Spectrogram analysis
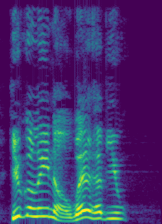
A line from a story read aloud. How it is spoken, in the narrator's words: The master shouted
